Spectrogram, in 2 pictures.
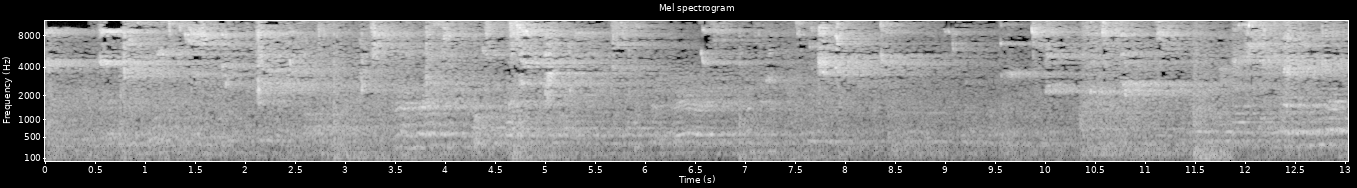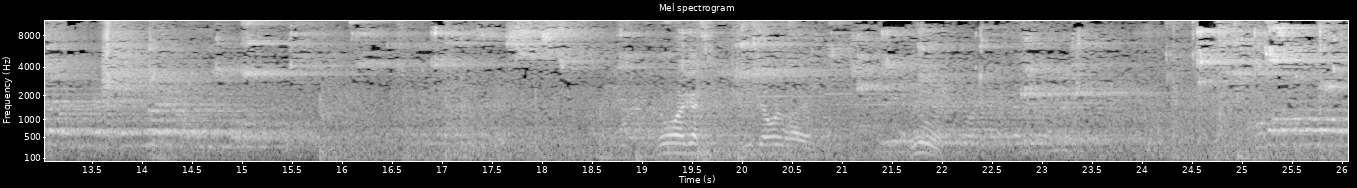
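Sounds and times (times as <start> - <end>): basketballs bouncing on court: 2.4 - 5.2, 9.6 - 11.9, 15.8 - 21.2, 24.0 - 26.0.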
